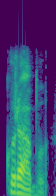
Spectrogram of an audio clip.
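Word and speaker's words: クラブ: And when we pronounce it, it's kurabu.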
